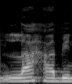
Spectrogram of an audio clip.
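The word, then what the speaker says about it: لهب: লাম জবর লাহা জবরহা বা দুই জের বিন লাহাবিন আছে ওয়াক্কফের কারণে কি হয়ে যাবে এ বার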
